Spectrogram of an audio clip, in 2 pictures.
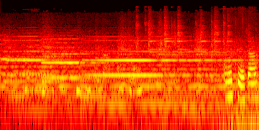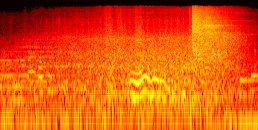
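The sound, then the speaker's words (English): A sightseeing tram rumbles along its rails on a century-old line with a steady low roar and rattle, joined near the end by a sharp hiss like an air brake, with tonal music or chimes over the opening seconds. “The view from the sightseeing trams has been transformed.”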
